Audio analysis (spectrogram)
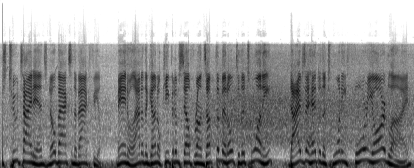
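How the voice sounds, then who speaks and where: An American man doing radio play-by-play of a football game in clipped present-tense phrases, excitable on big plays. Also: high-pitched, a little fast. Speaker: play-by-play announcer. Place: stadium radio booth. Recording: dull, noisy stadium radio broadcast.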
